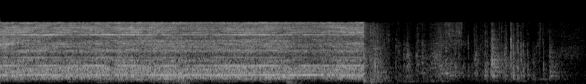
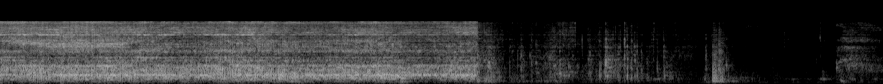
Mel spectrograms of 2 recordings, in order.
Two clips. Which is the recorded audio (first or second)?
first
